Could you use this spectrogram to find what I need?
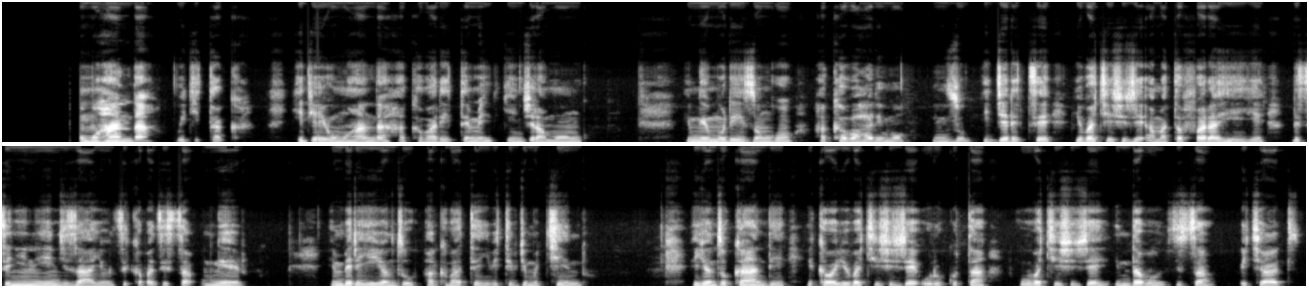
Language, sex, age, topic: Kinyarwanda, female, 18-24, government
